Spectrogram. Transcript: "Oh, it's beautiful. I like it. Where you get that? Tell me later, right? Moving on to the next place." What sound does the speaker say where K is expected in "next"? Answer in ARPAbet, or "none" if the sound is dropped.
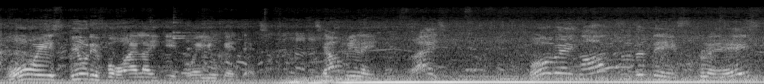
none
